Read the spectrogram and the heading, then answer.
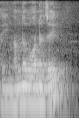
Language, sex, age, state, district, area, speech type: Manipuri, male, 45-60, Manipur, Bishnupur, rural, spontaneous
